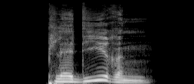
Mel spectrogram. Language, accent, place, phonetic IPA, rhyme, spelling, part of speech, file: German, Germany, Berlin, [plɛˈdiːʁən], -iːʁən, plädieren, verb, De-plädieren.ogg
- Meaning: 1. to plead 2. to advocate, to make a case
